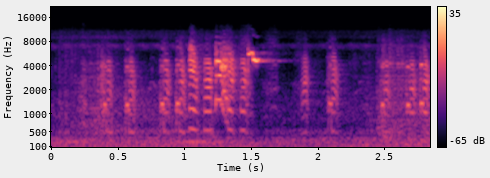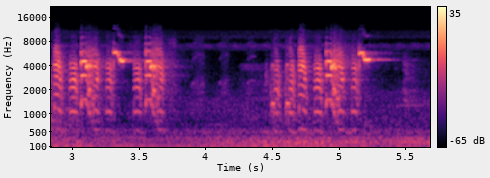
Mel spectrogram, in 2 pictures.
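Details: Zebra finch chicks being fed by their parents in a big cage, three juveniles and three new babies, August 2023; rapid raspy begging bursts in three intense bouts, each a chattering run of buzzy notes rising to shrill squeaks.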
